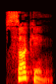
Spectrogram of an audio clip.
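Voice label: "sucking", British English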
